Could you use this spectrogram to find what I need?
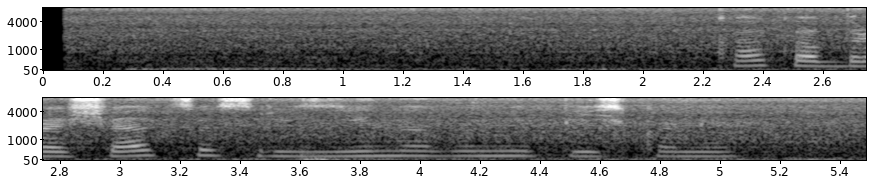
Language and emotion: Russian, neutral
